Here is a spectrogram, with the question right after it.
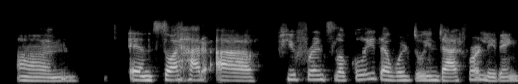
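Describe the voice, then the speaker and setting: A woman speaks with a Spanish accent at a medium pitch. Her intonation stays fairly even. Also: moderate pace. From Mexico. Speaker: portrait photographer. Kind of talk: interview.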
